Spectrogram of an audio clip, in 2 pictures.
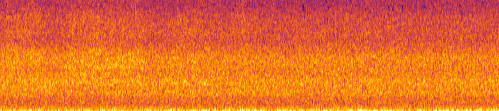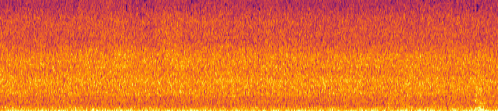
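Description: Steady running noise of a Sydney Trains K-set double-deck electric train heard from inside the carriage: a low rumble and rush of the wheels on the rails while under way. A brief, slightly louder knock comes near the end.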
